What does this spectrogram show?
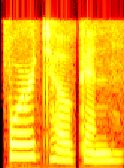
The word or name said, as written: foretoken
